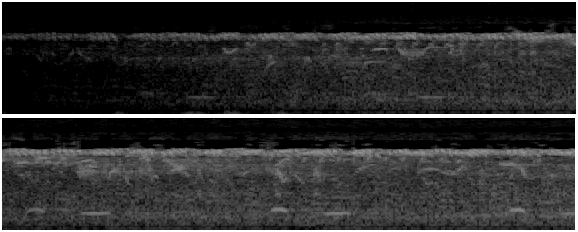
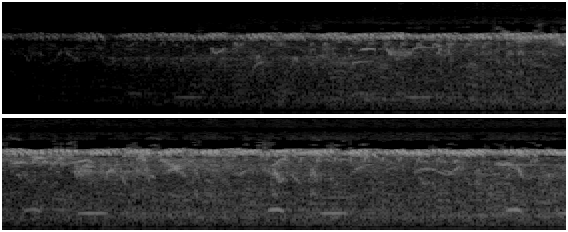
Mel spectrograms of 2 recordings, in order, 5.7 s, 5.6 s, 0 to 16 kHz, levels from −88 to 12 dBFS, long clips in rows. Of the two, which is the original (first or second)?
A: second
